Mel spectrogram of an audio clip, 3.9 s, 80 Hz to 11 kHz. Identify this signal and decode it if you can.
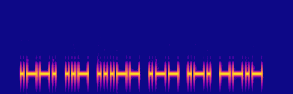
Morse code, heard as a keyed tone, about 28 wpm, 700 Hz. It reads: PU3WRQ
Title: DXCC-100 Call Signs - 6 Characters - Repeated 2x - 28wpm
